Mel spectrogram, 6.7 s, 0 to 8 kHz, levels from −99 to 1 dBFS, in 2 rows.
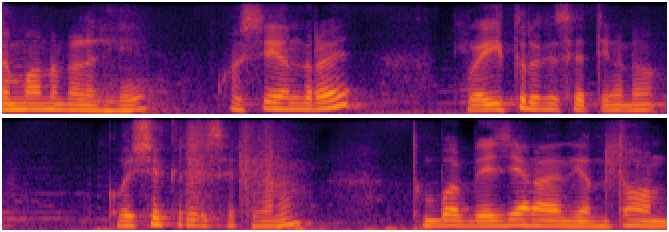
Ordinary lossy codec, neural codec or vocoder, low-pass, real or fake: none; codec, 16 kHz, 1 kbps, X-Codec, HuBERT features, trained on balanced general audio; 7.2 kHz; fake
